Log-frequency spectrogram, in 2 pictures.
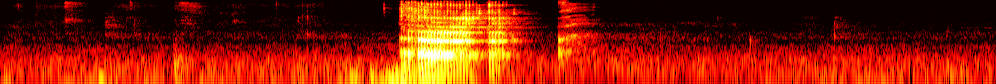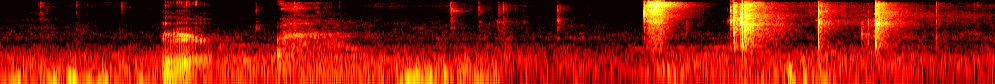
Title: Burping for my burp lovers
